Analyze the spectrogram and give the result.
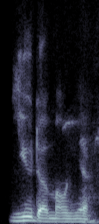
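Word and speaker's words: eudaimonia: Udemonia, that's how you say it.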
